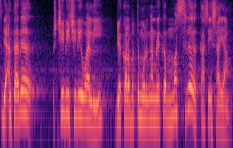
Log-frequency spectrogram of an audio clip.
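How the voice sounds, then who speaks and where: Seorang lelaki berloghat Malaysia menyampaikan kuliah agama di masjid, bercerita dengan bersemangat dan menghidupkan dialog. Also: male voice, sits high, brisk. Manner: animated, acts out dialogues, frequent "ha?". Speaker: religious lecturer. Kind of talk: mosque sermon lecture. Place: mosque. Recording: long reverb of a mosque hall.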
